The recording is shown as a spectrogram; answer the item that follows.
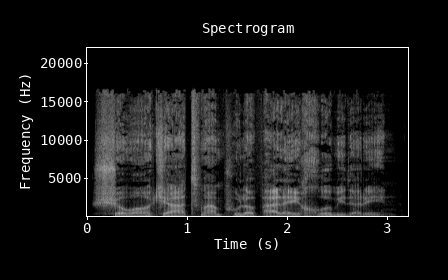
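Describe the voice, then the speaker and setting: Man playing a bitter ragged drifter, slow, sly, hushed, deep, dry close sound. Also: little pitch movement, creaky, slightly rough, dry recording, full character voice. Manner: slow, quiet, drawn-out, sly. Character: bitter ragged older male drifter, mocking.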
